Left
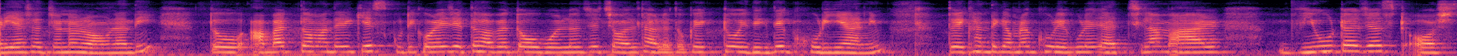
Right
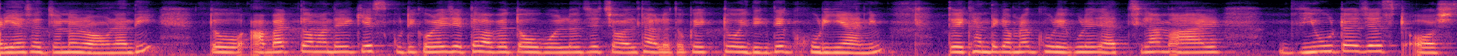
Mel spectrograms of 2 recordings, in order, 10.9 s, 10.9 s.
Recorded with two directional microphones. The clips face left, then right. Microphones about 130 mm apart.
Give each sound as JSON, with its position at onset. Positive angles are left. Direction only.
{"t": 0.0, "sound": "a woman's voice", "side_deg": -25}
{"t": 2.5, "sound": "a woman's voice", "side_deg": 35}
{"t": 3.5, "sound": "speech", "side_deg": -20}
{"t": 6.3, "sound": "a woman's voice", "side_deg": -25}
